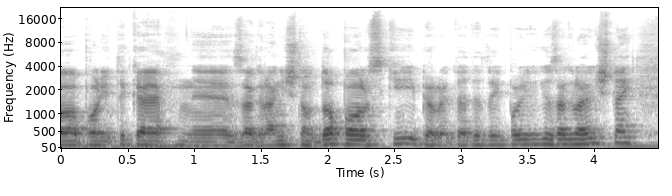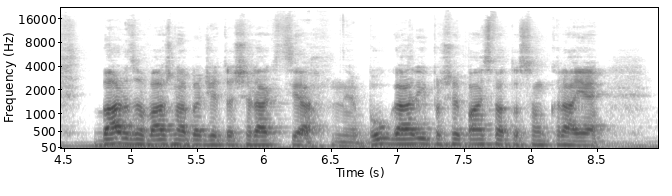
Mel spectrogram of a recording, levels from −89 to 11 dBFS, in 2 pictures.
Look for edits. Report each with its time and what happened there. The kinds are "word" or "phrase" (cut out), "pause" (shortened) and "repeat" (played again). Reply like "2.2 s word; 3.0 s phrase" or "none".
none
